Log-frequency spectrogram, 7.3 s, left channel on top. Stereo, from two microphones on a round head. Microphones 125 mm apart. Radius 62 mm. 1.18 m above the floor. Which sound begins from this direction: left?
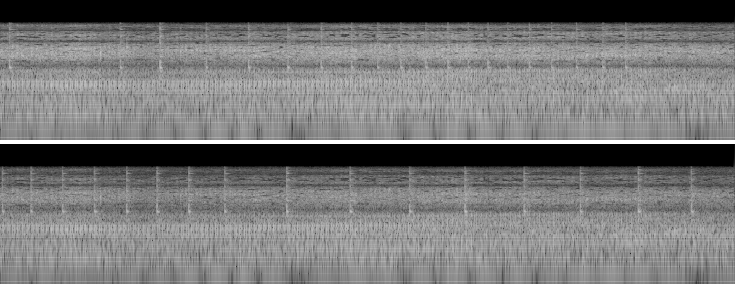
An engine running, at 0.0 s.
